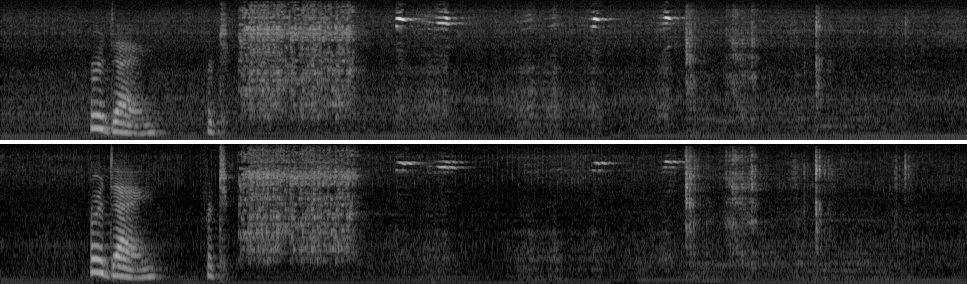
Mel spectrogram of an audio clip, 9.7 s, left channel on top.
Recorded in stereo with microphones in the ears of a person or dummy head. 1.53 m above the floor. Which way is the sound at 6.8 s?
50° right (ahead or behind).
